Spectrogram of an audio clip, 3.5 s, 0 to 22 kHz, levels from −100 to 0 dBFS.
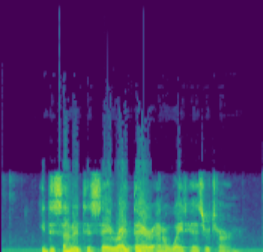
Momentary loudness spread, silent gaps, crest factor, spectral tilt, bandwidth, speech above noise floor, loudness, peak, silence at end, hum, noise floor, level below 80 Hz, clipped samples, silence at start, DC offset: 11 LU; none; 12 dB; -4.5 dB/octave; 8.6 kHz; 25 dB; -12 LUFS; 0 dBFS; 0.1 s; none; -36 dBFS; -44 dBFS; under 0.1%; 0.1 s; under 0.1%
